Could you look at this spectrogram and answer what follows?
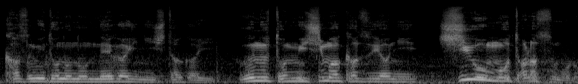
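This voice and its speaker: An actor playing a fierce demonic martial artist who speaks in archaic, menacing commands. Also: male voice, mid-range voice, normal speed, creaky, slight background noise.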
